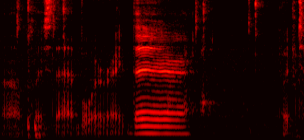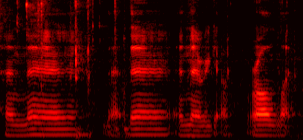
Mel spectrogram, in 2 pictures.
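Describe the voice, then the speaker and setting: Slightly raspy young man gaming. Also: medium pitch, measured pace, a little hiss or hum. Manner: relaxed, rambling with many ums and throat clearing. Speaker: gaming channel host. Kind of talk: casual let's-play commentary.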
